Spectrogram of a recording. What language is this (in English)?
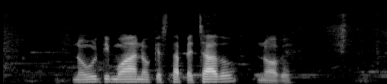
Galician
